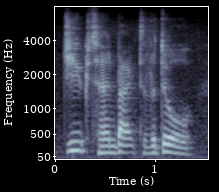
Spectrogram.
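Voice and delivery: ordinary delivery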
